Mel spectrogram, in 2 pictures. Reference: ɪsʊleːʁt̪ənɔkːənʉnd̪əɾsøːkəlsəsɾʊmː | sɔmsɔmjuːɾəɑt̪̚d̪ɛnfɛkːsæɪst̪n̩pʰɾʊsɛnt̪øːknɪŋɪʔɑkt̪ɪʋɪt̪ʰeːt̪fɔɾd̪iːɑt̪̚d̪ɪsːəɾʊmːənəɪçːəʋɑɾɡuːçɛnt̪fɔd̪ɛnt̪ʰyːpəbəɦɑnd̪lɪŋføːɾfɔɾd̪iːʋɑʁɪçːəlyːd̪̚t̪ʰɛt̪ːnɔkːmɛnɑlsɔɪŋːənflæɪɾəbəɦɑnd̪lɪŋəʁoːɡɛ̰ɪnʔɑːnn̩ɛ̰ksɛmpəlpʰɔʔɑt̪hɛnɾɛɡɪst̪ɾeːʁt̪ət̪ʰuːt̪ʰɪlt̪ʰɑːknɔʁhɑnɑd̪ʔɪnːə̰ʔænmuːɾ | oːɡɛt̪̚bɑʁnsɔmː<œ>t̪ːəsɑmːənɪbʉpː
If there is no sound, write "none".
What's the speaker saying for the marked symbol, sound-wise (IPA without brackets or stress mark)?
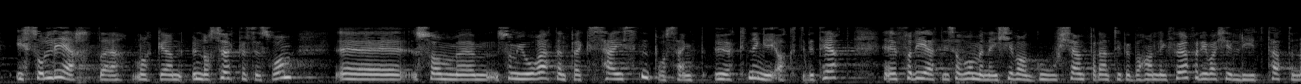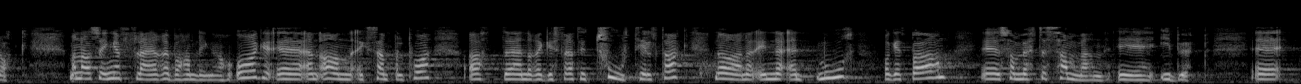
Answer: œ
